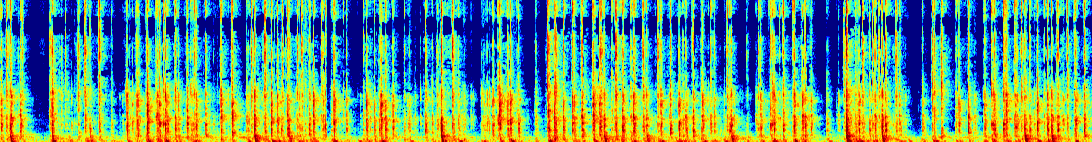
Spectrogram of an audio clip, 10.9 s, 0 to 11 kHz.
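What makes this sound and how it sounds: Fingertips of both hands type continuously and fast on a SteelSeries Apex 7 TKL mechanical keyboard with plastic keycaps on a metal top plate and Red linear switches. The result is a dense stream of sharp, bright plastic clacks with very short decay, a low thock under each press, and only brief pauses.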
